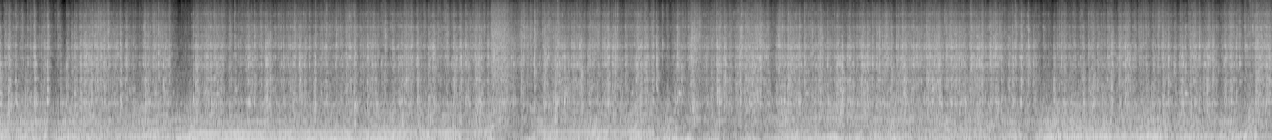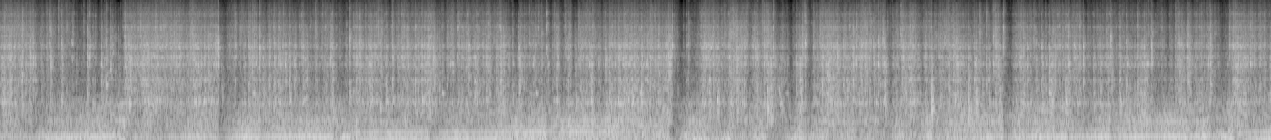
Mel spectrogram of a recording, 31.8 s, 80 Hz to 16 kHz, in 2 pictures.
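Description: Audi 80 rally car's engine heard from inside the stripped cabin, held high in the revs, its pitch stepping down and back up with gear changes every few seconds. Under it runs a dense rushing noise of tyres and gravel on an unpaved stage road.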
